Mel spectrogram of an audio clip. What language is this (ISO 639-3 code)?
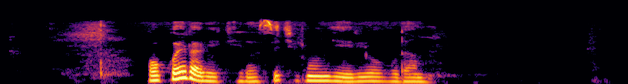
lug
